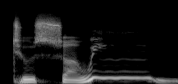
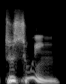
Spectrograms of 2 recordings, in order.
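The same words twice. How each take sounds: First: Much higher, elongated take of swing; playfully drawn-out. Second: Said in the usual way. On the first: Shown as a demonstration. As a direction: SWING held long on a high swooping note. Teacher playfully stretches the word.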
